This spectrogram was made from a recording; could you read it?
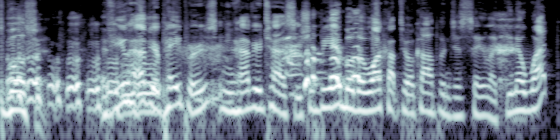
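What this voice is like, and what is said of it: Usual voice. Nothing is said of it.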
